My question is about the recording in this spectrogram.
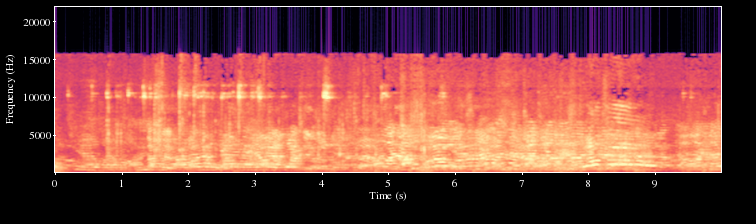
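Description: A roomful of children talking and calling out at once: a steady hubbub of many overlapping young voices.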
